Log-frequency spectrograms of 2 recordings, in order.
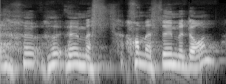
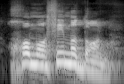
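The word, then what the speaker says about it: ὁμοθυμαδόν: And this word, well, some say homothymodon, but it's actually probably more correctly pronounced homothymodon.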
